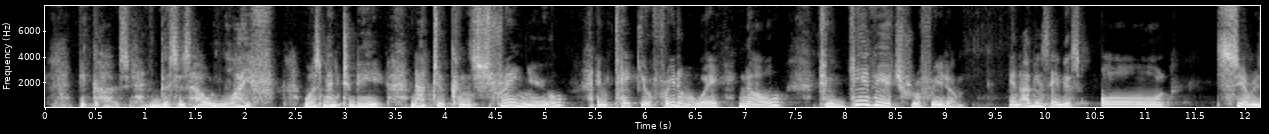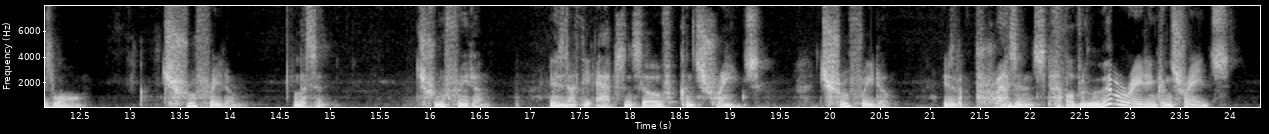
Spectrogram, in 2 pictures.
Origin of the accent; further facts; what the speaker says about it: Ann Arbor, Michigan, United States; We left Ann Arbor, Michigan, my hometown, Go Blue, and then about 30 minutes outside skirts of Chicago, we pulled in for gas.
